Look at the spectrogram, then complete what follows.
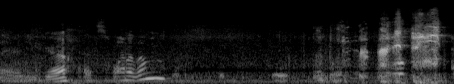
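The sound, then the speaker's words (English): Pigs on a farm squeal and grunt in a series of loud, high-pitched bursts as they are loaded into a crate, the shrieks growing sharper and more frantic toward the end, with a person's voice faintly underneath. “Squealy pigs. Squealy pigs.”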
